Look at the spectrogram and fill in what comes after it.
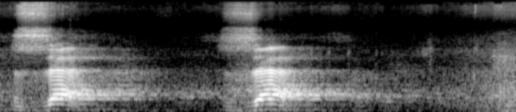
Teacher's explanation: Huruf za itu terletak makhrajnya di antara ujung lidah ya dengan belakang gigi bawah ya, ada getaran.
